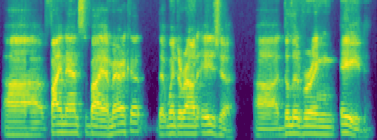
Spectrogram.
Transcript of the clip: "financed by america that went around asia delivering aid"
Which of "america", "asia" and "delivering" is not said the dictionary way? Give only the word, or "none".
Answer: none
